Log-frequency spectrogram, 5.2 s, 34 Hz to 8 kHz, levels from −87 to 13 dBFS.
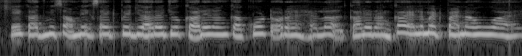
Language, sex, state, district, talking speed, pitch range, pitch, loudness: Hindi, male, Uttar Pradesh, Jyotiba Phule Nagar, 275 wpm, 260-285 Hz, 280 Hz, -27 LUFS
